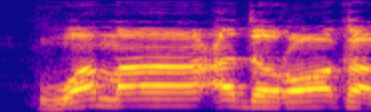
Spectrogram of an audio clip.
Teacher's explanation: دال کے اوپر قلقلہ کریں گے، کمزور قلقلہ ہوگا ، را کو موٹا پڑھیں گے، اس کے اوپر کھڑی زبر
